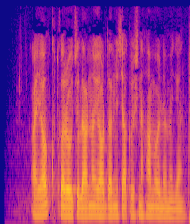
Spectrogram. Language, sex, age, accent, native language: Uzbek, male, 18-24, Namangan, Uzbek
